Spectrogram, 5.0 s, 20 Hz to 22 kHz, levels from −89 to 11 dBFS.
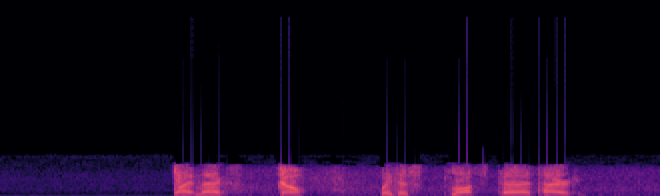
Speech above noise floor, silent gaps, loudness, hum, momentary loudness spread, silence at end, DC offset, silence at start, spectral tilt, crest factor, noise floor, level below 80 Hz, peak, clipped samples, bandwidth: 35 dB; none; -29 LUFS; none; 15 LU; 0.6 s; under 0.1%; 1.3 s; -4 dB/octave; 22 dB; -64 dBFS; -72 dBFS; -8 dBFS; under 0.1%; 19.5 kHz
